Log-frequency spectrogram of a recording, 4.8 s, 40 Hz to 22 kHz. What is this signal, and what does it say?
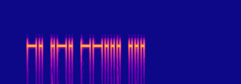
Morse code, heard as a keyed tone, about 20 wpm, 700 Hz. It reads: NR7S
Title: USA Call Signs - 4 Characters - Repeated 3x - 20wpm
